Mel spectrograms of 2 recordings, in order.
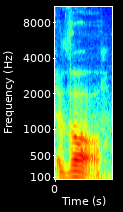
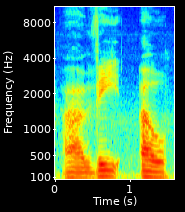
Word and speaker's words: Vuhl: Just to make sure, because a lot of you guys might call it the Vuhl or something else, but it is pronounced Vuhl. VOOL is an acronym for the grammatically questionable vehicles of ultra, lightweight, and high performance.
